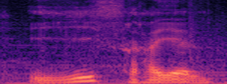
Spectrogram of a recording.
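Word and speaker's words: ישראל: Donc là, c'est marqué Yisraël. Mais bizarrement, ici, on a un Sheva. Mais le Sheva ne se prononce pas. Pourtant, ça peut valoir le son E, mais ça ne se prononce pas. Bah, parce que c'est un Sheva Nar.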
